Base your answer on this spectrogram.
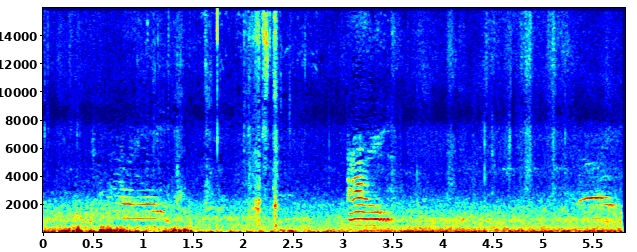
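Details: Tuxedo cat meowing: three short, clear meows spread over about five seconds, the middle one sliding downward and the last one higher and thinner, with rustling and soft knocking sounds near the start.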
